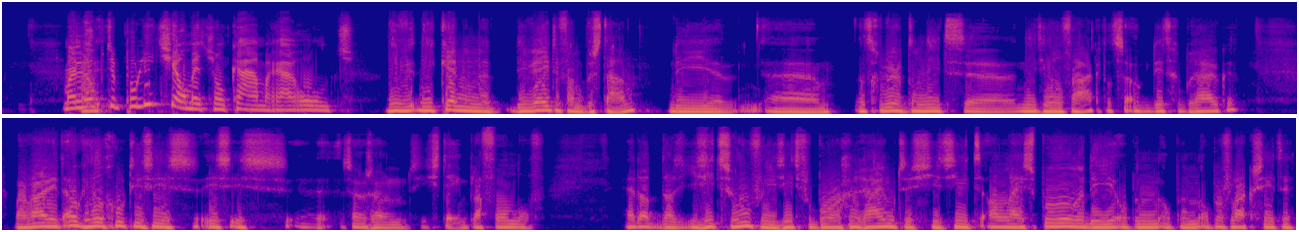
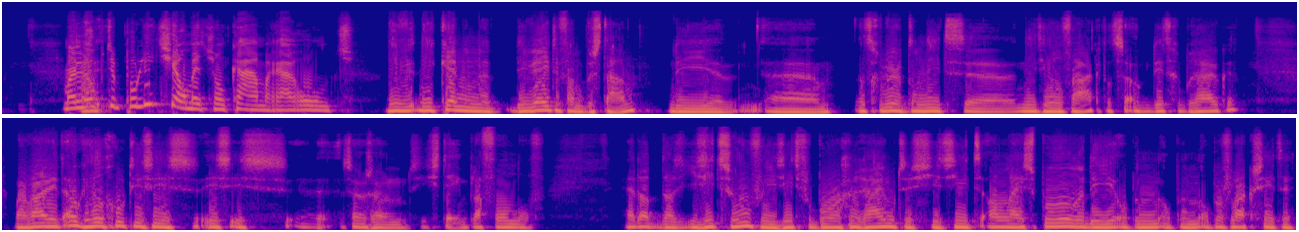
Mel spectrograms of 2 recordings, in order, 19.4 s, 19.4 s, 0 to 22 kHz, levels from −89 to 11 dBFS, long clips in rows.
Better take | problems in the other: neither | distortion; slight; 11% of the sound clipped; the same in both

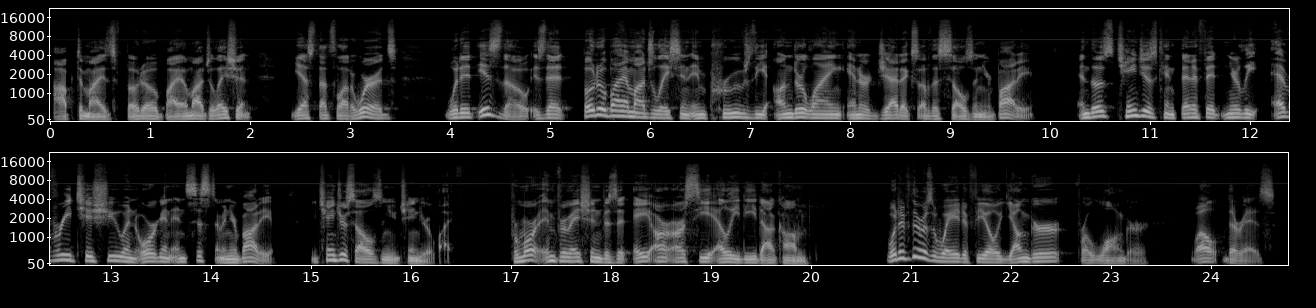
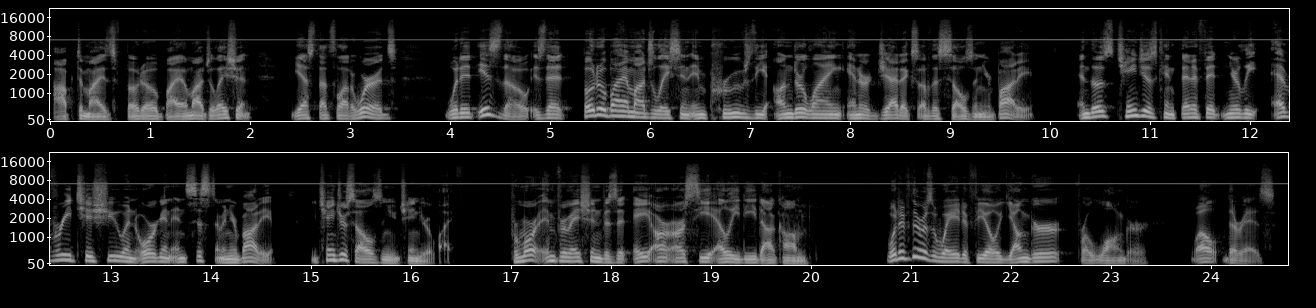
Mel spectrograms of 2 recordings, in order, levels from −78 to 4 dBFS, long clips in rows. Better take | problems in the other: first | high-pitched whine; loud; throughout; 7 kHz, 9 dB below the speech; faint in the first

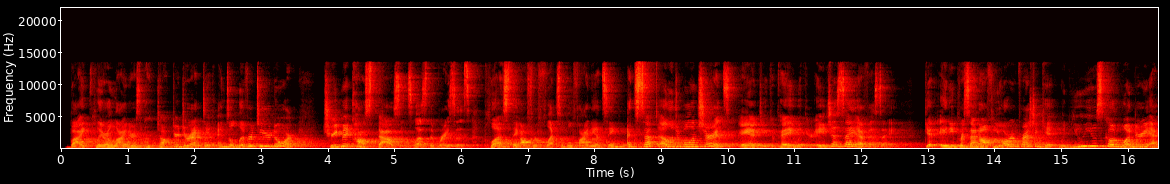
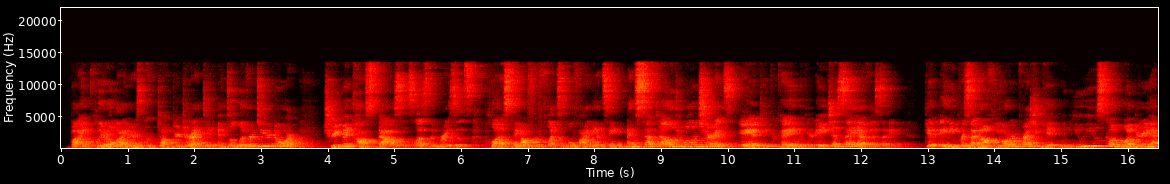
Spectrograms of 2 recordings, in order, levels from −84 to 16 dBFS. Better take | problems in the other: first | room echo; strong; dies away in 0.8 s; slight in the first // off-mic speech; far

